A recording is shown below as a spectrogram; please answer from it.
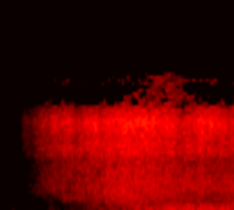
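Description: Whoosh sound effect of an animated logo intro: a swell of rushing noise that starts from silence and grows steadily louder.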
